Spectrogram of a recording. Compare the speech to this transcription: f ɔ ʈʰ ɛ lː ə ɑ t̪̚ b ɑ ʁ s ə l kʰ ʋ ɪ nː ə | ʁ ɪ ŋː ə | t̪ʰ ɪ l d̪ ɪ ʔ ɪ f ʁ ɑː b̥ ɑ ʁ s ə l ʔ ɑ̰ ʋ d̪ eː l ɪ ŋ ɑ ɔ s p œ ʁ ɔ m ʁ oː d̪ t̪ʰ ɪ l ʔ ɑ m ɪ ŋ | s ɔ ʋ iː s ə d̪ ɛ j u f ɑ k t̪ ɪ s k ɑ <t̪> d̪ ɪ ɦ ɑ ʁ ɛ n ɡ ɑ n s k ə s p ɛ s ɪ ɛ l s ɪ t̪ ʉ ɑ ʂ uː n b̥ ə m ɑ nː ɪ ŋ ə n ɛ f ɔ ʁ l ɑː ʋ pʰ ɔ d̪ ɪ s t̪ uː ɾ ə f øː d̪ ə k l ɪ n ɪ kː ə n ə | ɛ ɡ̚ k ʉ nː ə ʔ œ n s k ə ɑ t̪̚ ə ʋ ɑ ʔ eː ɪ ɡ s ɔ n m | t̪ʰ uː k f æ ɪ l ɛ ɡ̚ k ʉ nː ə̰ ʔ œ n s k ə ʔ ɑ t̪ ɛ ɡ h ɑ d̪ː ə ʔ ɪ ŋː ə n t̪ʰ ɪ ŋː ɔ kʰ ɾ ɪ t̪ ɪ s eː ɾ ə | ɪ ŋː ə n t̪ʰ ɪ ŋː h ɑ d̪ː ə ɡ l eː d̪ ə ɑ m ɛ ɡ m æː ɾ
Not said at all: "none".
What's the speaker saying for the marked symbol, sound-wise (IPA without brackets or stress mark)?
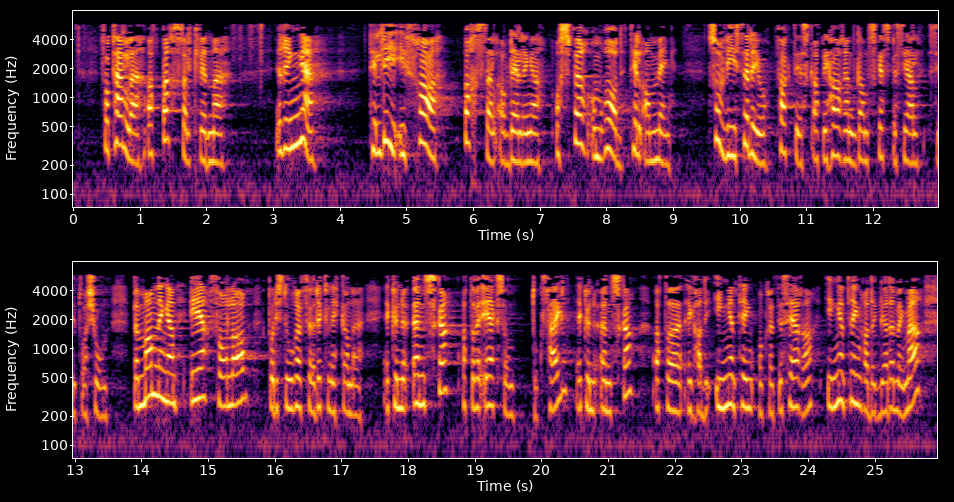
t̪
